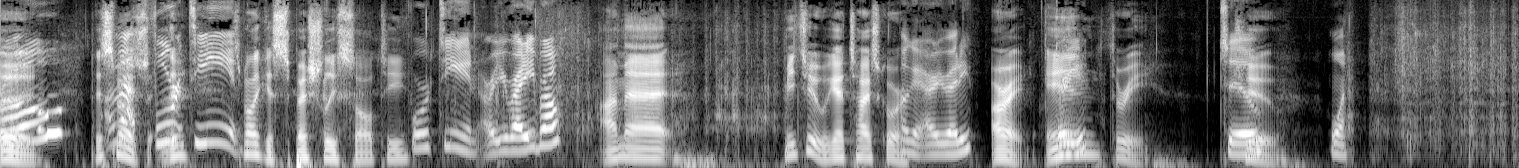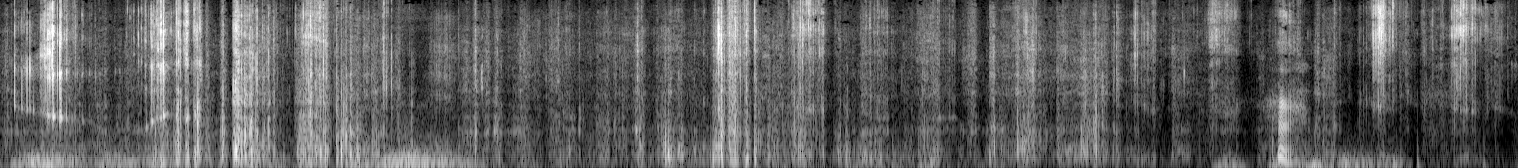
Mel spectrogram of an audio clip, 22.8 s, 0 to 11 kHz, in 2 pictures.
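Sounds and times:
speech: 0.0s - 5.2s, 5.9s - 10.7s, 21.0s - 21.2s
crunching of cheddar and red onion chutney crisps being chewed: 10.2s - 22.7s.

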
